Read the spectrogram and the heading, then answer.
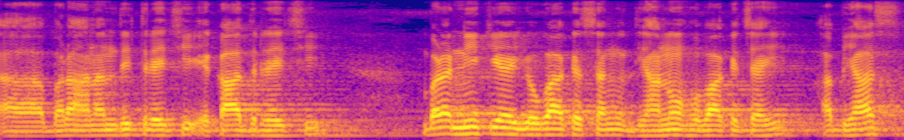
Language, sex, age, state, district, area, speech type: Maithili, male, 45-60, Bihar, Saharsa, urban, spontaneous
